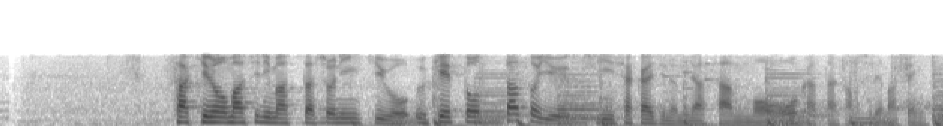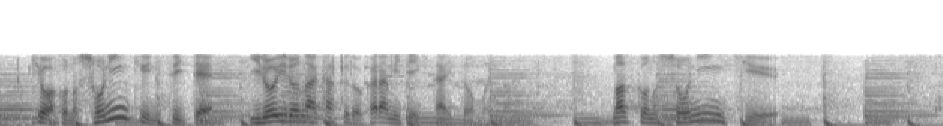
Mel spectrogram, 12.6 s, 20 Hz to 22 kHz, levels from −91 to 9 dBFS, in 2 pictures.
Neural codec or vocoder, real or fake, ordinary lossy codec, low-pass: none; real; none; 3.6 kHz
